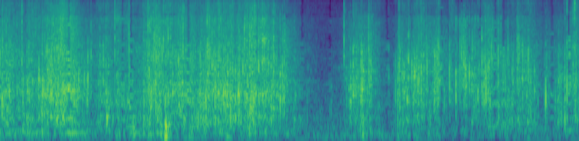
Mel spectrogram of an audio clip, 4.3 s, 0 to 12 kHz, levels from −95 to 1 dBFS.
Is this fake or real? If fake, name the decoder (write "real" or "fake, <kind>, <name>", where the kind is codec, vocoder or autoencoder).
real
